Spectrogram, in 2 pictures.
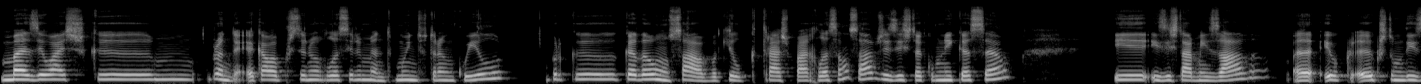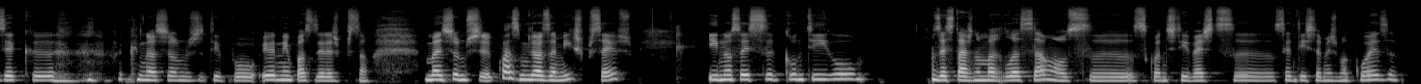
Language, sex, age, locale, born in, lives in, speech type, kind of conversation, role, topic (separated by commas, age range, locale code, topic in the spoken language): Portuguese, female, 30-34, pt-PT, Portugal, Portugal, conversation, unstructured, none, O que você acha importante em um relacionamento saudável?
